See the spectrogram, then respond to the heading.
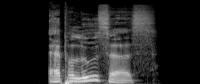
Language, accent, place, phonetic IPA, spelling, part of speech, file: German, Germany, Berlin, [ɛpəˈluːsas], Appaloosas, noun, De-Appaloosas.ogg
- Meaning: genitive singular of Appaloosa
